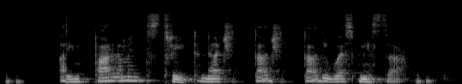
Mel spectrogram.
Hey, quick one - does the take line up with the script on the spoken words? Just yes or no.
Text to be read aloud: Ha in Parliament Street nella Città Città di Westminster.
yes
